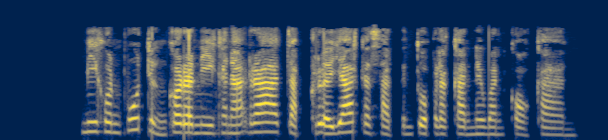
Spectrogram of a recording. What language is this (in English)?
Thai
